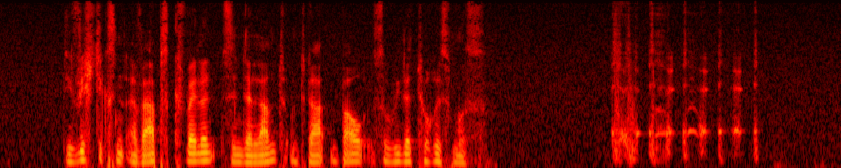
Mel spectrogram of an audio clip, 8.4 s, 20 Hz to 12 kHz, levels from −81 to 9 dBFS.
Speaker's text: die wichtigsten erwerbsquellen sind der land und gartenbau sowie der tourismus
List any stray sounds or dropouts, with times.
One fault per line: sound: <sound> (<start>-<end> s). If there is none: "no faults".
sound: cough (6.1-7.6 s)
